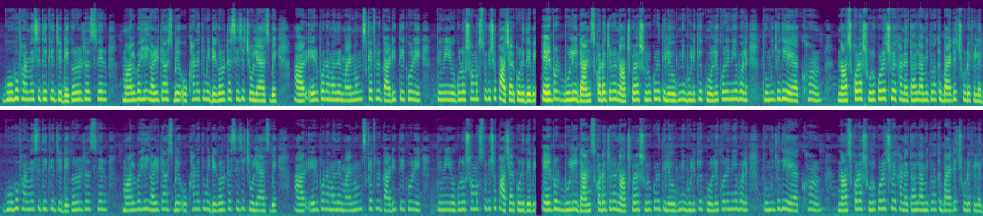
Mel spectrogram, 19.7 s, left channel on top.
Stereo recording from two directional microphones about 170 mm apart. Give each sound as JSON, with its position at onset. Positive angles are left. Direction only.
{"t": 0.1, "sound": "speech", "side_deg": 35}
